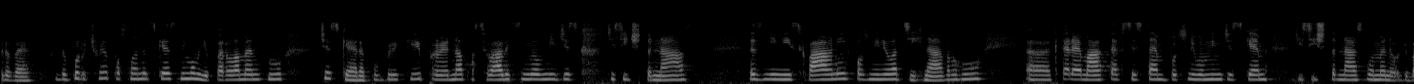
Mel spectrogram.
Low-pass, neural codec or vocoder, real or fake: 7.2 kHz; codec, 16 kHz, 0.5 kbps, X-Codec, WavLM features, trained on Multilingual LibriSpeech; fake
